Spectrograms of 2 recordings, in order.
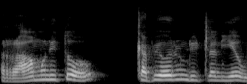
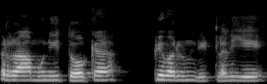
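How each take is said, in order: First: The break comes right after the syllable 'to'. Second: The break comes right before the syllable 'to'. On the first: The monkey chief spoke to Rama. The speaker calls it right. "రామునితో కపివరుండిట్లనియే ఉంది" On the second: It sounds like it is about Rama's tail. The speaker calls it wrong. "వీళ్ళు ఎలా చదువుతా అంటే"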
